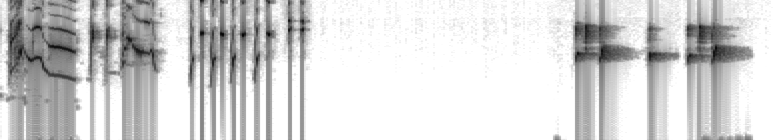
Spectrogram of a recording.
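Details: European goldfinch, camper song style. A long descending buzzy note opens the passage, followed by a fast series of clipped twitters. After a silent gap come softer, rougher chattering notes.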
